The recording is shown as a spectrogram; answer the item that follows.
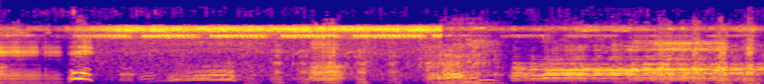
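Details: A hippopotamus gives harmonic, arching honks, some bending upward then down, followed by a longer sustained braying call over a constant background hiss.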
